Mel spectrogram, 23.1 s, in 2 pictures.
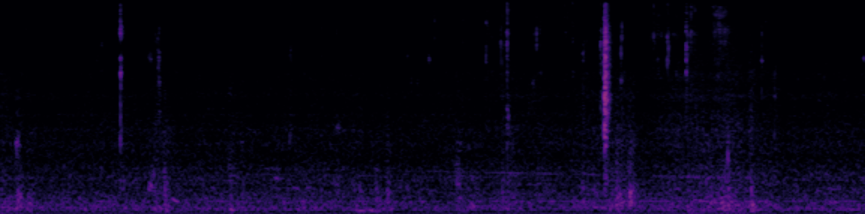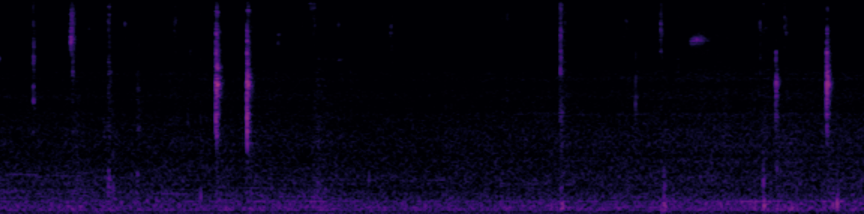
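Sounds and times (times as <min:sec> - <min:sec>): train interior rumble: 0:02.0 - 0:16.0.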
